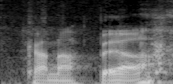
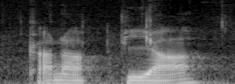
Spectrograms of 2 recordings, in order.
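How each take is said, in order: First: The last syllable is said with a standard 'ea'. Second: The last syllable is said with a Transylvanian 'ia'. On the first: The speaker calls it right. "EA corect în limba română" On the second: The speaker calls it wrong. "acel IA ardelenesc"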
